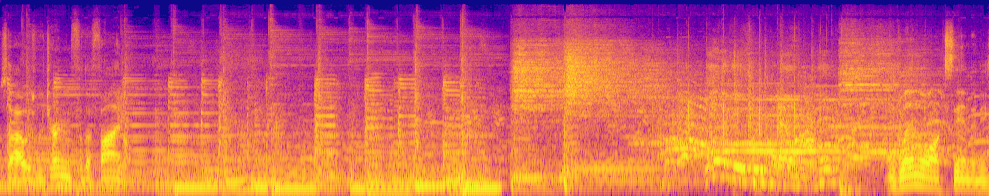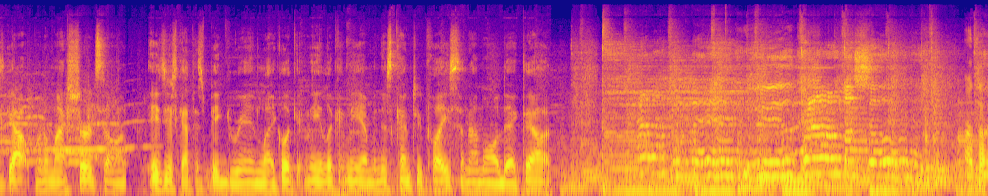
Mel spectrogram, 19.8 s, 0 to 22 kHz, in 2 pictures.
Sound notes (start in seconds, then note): 6.2 audience applauds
